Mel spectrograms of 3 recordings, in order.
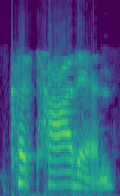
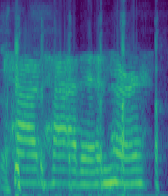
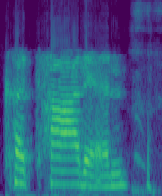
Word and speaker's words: Katahdin: in maine is pronounced katahdin not cat had in her i was laughing as you guys tried to pronounce it on the show it's kakadin with the emphasis on the t-a-h in the middle so i hope that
